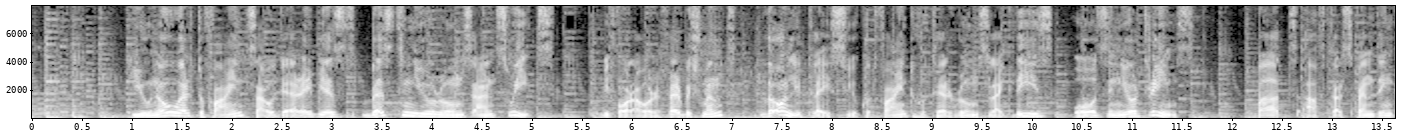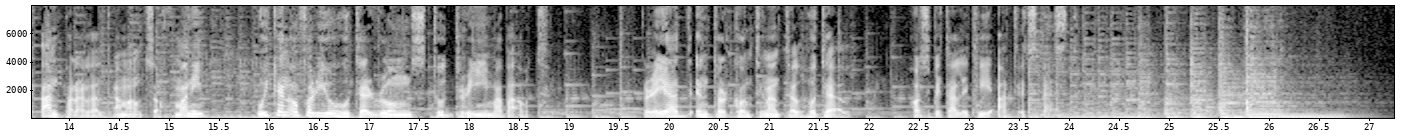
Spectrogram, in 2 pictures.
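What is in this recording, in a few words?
AR AccEN, Arabic accented English; GoLocalise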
